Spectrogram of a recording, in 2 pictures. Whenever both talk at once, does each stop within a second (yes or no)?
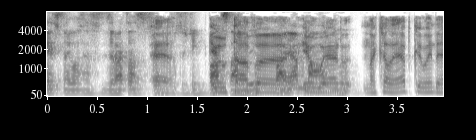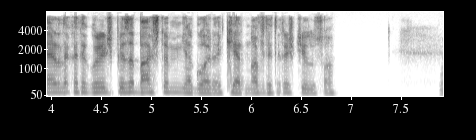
no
